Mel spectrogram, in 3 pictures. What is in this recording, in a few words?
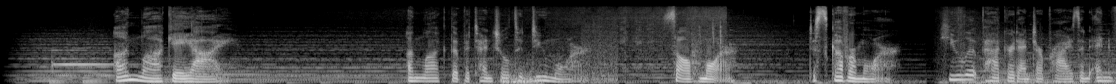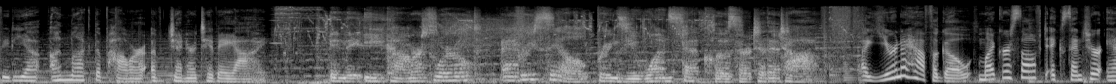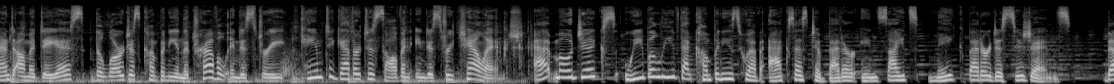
american voice corporate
